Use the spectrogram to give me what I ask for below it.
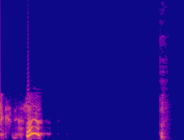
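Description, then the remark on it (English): A dog named Freya gives a quick, strained yelping bark, then after a silent pause lets out one shorter, softer yip. “I don't have a bark command, but Freya's going nuts now”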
